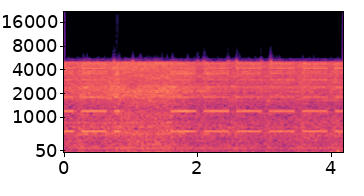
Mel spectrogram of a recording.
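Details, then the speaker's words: CO2 UltraPulse laser in fully ablative mode, aggressive facial resurfacing at 100 millijoules and density six during a face lift: faint intermittent beeping tones under a loud steady suction hiss. "inous encore CO2 Ultra pulse laser we're using the fully ablative mode and we're going to do a pretty aggressive treatment here 100 millijoules and a density of six"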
